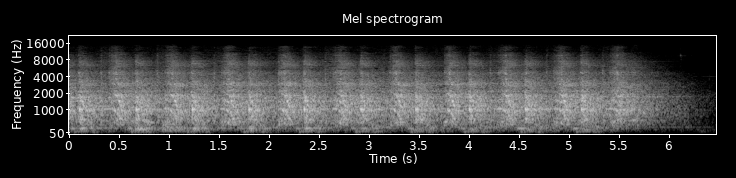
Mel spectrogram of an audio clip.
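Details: Ducati Multistrada S DVT: steady cranking pulses just under two a second that never catch or fire, then fade out; the engine cranks but won't start.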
